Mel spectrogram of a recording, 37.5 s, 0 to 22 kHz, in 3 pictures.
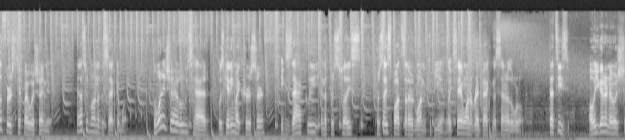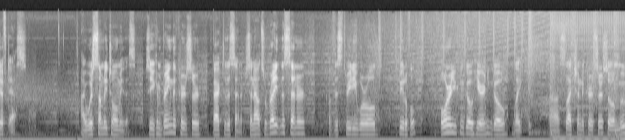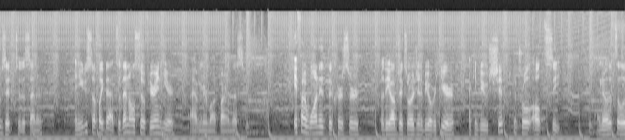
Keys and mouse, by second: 2.5 click, 2.7-4.1 middle drag, 4.4-7.3 middle drag, 9.7-12.4 middle drag, 12.4 shift+s, 19.3-20.1 middle drag, 20.8-23.0 middle drag, 21.9 shift+s, 26.1 ctrl+z, 26.8 ctrl+z, 27.5 Tab, 29.5 a, 35.8 ctrl+alt+shift+c.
